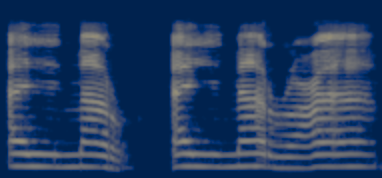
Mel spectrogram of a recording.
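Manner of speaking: slow recitation with the ra in अलमरआ heavy and full. Shown as a demonstration. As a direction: stretch अलमरआ slowly, ra thick. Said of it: "इसको भारी पढ़ा जाएगा".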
